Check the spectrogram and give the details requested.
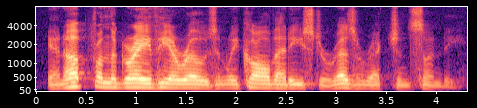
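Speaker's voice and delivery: ordinary talk, nothing marked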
